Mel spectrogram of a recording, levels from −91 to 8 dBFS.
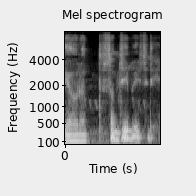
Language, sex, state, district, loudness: Hindi, male, West Bengal, Alipurduar, -17 LUFS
